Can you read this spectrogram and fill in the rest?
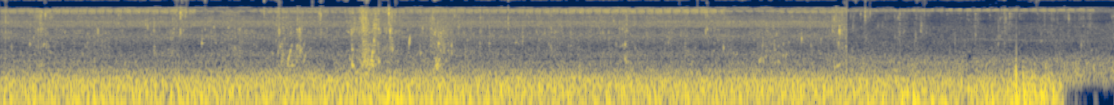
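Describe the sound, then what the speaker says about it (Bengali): River waves slap and wash against a wooden boat on the Jamuna, a steady, close, low churning of water with no talk, cutting off near the end. "ঢেউগুলো নৌকার সাথে এসে আছড়ে পড়ছে, সেই শব্দ অসাধারণ, খুবই উপভোগ্য।"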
